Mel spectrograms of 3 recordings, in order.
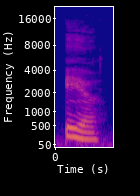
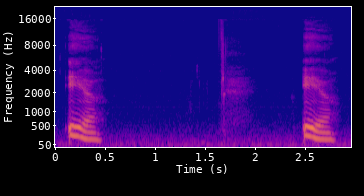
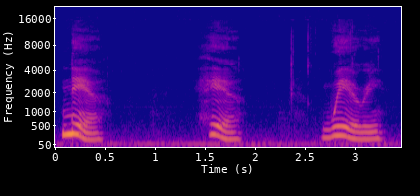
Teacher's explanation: This is a diphthong, a double vowel sound. The shape the mouth makes changes from the beginning of the sound to the end. It's pronounced ear.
